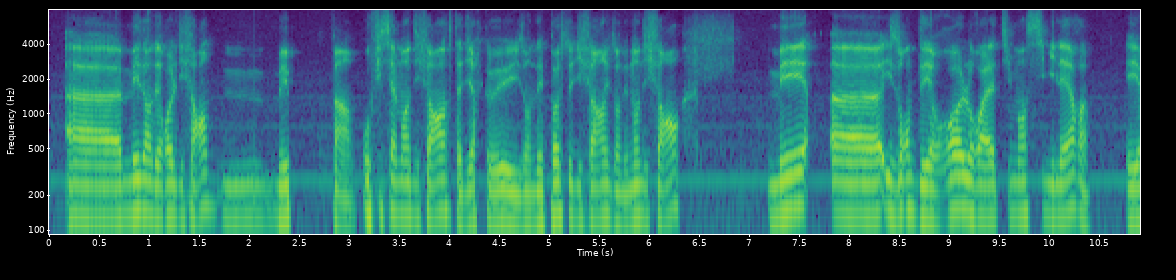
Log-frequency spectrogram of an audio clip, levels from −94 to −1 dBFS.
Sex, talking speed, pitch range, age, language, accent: male, 165 wpm, 110-130 Hz, 20-39, French, French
